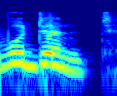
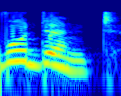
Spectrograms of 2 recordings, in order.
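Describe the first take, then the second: The two takes are said the same way.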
